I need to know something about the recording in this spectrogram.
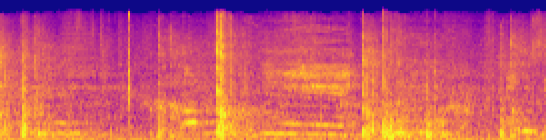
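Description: Tennis rally on a clay court: sharp racket-on-ball strikes about once a second, with a voice heard between the shots.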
